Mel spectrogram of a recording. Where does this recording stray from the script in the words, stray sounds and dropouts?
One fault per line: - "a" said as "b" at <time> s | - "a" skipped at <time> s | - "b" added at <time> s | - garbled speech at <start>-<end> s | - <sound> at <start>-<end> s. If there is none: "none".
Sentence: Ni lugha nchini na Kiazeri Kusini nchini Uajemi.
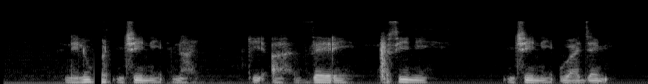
- dropout at 0.9-1.0 s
